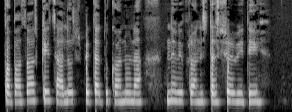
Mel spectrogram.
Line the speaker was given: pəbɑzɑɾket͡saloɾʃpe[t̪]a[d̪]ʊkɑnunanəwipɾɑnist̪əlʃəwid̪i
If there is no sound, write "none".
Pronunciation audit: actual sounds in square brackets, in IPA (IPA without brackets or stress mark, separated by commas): t̪, d̪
